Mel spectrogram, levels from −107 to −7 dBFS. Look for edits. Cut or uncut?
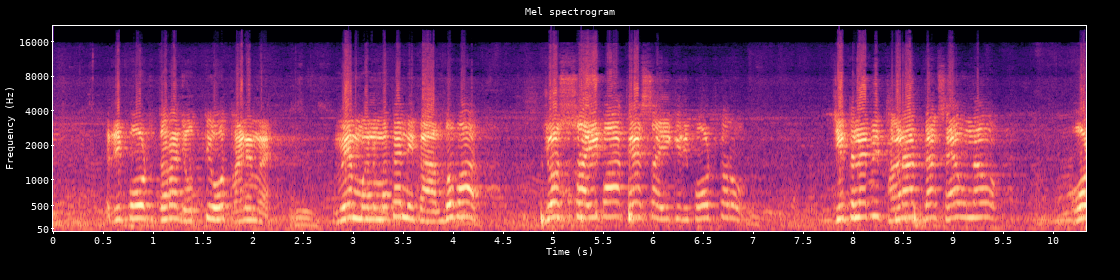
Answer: uncut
